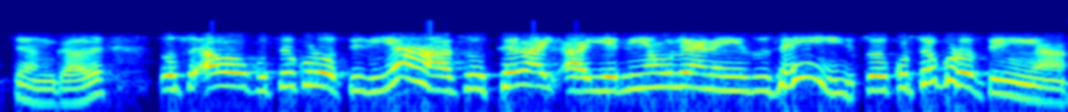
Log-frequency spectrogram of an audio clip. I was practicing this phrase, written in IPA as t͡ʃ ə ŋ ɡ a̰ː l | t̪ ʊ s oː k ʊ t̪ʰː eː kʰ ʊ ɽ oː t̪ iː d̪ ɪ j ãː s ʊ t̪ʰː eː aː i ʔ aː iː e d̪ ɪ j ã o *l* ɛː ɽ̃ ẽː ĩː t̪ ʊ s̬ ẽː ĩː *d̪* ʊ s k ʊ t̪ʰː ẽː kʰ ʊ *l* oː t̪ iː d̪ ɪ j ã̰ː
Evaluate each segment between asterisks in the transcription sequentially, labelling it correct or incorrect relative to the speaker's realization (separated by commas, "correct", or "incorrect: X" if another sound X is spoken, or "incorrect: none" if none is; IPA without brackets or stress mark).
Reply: correct, incorrect: t̪, incorrect: ɽ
